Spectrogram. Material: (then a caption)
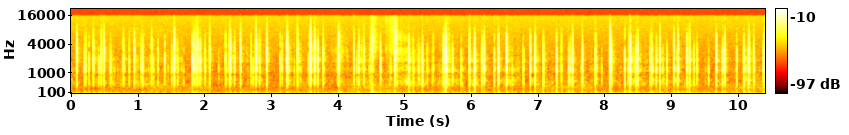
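Cloth. Long nails scratch across the textured cloth cover of a lilac hardcover notebook with a solid paper block. The result is a quiet, steady stream of quick, dry scratching clicks with a bright edge that stops short with no ring.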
